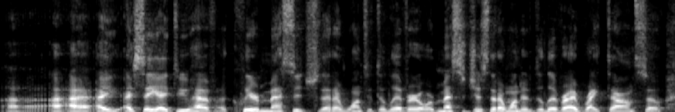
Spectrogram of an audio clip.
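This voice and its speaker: A man in his thirties speaks earnestly into a studio mic at home, reflective and full of little restarts. His voice sits a bit low. It comes through a video call. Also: level tone, fairly quick, a bit bright. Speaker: guest musician. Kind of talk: conversational interview answers. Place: home music studio, indoors. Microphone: studio mic on stand, headphones, video call.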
